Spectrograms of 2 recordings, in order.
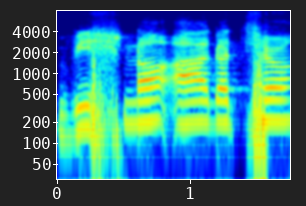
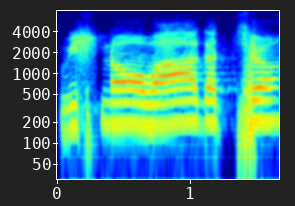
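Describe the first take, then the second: First: The v sound is dropped between the words. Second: A v sound joins the two words. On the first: "જ્યારે લોપ કરીએ ત્યારે" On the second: "જ્યારે લોપ ન કરીએ"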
